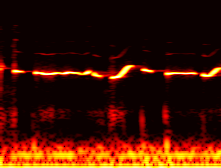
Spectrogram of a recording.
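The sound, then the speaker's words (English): Whistled melody carried over a song with a low backing bass, a few long sustained notes with upward pitch slides between them, loud and clear with no talk. “Oh, you can't beat a good bit of whistling on a tune,”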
